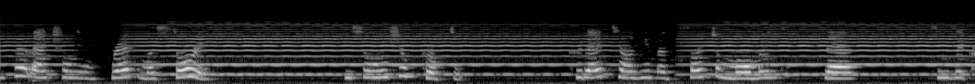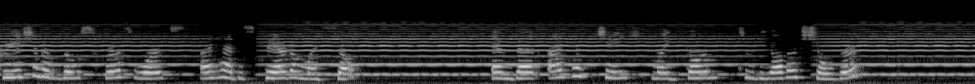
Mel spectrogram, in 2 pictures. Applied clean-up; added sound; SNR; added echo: none; Bowed string instrument; 6 dB; reverberation time 0.5 s.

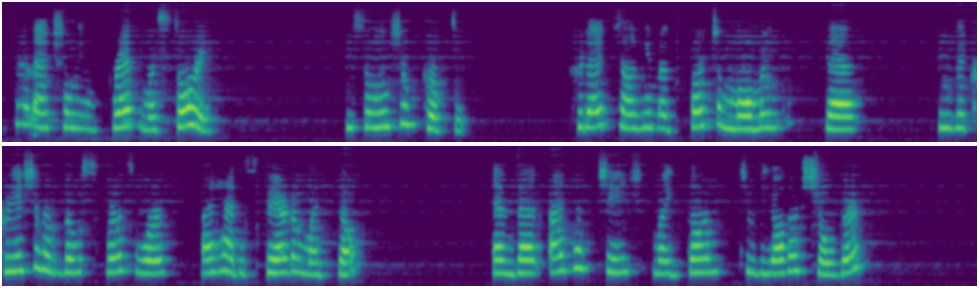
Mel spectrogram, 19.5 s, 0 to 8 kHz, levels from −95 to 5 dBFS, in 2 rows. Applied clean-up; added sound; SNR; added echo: neural mask model DeepFilterNet 3.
